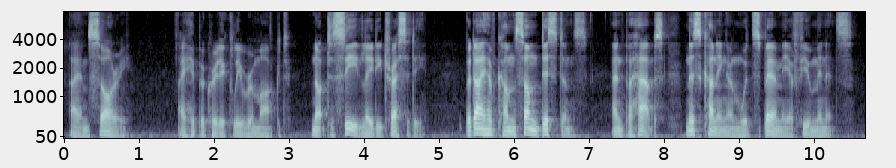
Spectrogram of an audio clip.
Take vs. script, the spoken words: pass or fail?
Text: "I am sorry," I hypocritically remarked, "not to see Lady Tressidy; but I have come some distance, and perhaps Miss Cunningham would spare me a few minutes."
pass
